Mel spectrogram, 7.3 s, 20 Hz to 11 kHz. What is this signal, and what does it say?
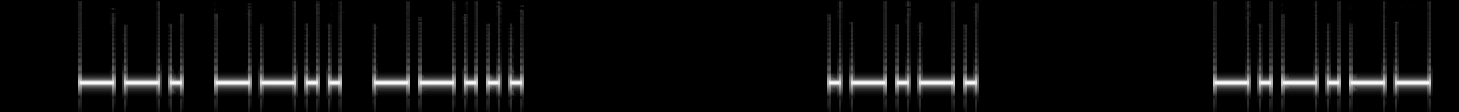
Morse code, heard as a keyed tone, about 21 wpm, 800 Hz. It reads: GZ7 <AR> !
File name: Difficult Combos / Difficult Combos-mp3s / GZ GZ7 @20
